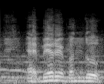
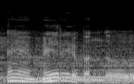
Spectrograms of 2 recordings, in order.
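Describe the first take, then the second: First: It is said in a plain, unaffectionate tone. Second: It is said in a soft, tender tone. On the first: The speaker calls it wrong. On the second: The speaker calls it right.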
